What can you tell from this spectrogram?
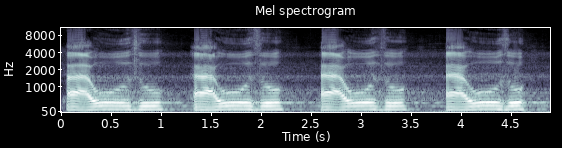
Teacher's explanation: والذال طبعا مخرجها طرف اللسان مع طرف الثنايا العليا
